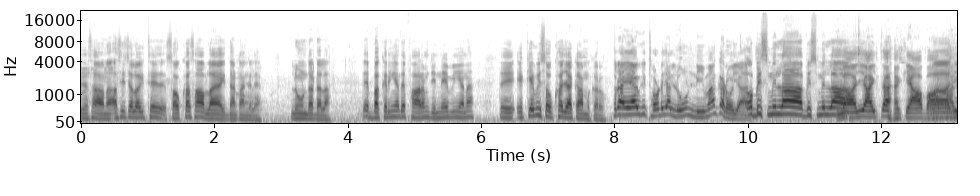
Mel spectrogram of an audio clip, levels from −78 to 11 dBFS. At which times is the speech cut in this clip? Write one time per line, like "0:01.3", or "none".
0:08.0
